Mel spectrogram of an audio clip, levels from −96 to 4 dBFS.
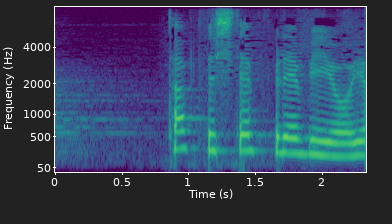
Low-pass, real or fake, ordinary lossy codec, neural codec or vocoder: none; real; none; none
